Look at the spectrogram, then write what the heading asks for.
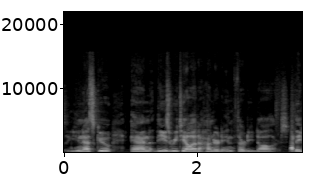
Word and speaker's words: Ionescu: But this is the iconic colorway of the Sabrina ones from Nike, and I believe Sabrina's last name is pronounced Ionescu, and these retail at $130.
